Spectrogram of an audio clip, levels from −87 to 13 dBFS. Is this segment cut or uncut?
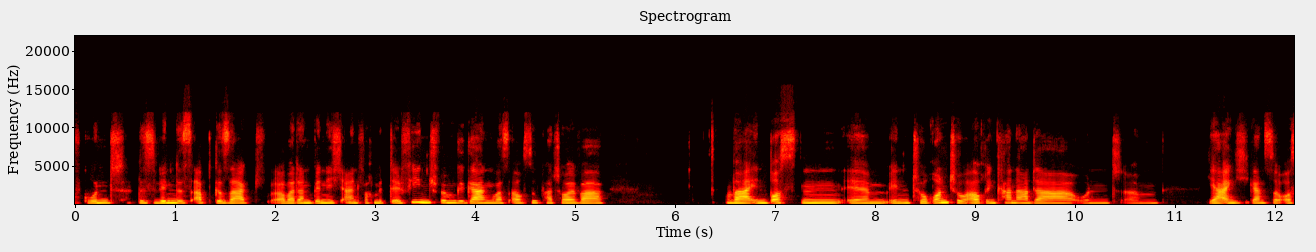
uncut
